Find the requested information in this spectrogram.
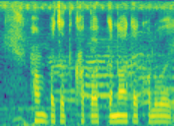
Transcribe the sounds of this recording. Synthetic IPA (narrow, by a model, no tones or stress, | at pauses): həmbət͡ʃət̪kʰat̪akənakakʰolwə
